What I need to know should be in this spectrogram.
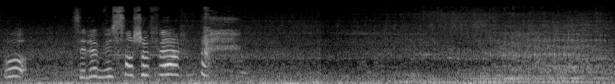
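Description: A small electric bus rolls past.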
